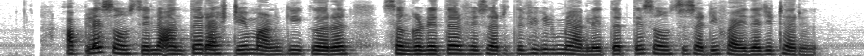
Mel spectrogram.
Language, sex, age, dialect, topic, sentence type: Marathi, female, 31-35, Standard Marathi, banking, statement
